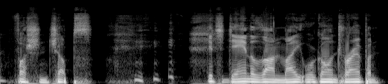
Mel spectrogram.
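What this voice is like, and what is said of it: Poor put-on New Zealand accent. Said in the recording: “I love the New Zealand accent ... It doesn't sound as good when you do it ... No, I'm terrible.”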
